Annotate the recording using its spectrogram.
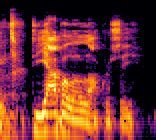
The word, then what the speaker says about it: diabolocracy: Diablocracy. Di- sorry, diabolocracy. Uh, that's a, how do you pronounce diabolocracy.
